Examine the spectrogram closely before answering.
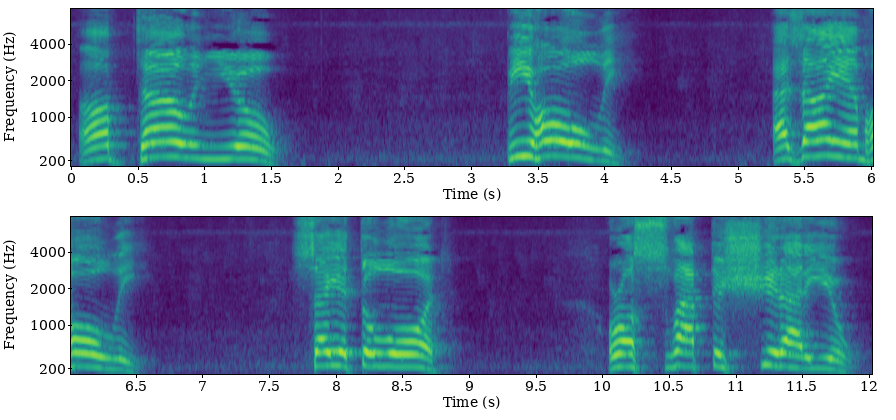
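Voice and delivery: mafia preacher. Retold or imitated. Pastor scaring his congregation, slow booming mafia-boss sermon. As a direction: preach like a mob boss laying down the law. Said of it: "that's how he talked".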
